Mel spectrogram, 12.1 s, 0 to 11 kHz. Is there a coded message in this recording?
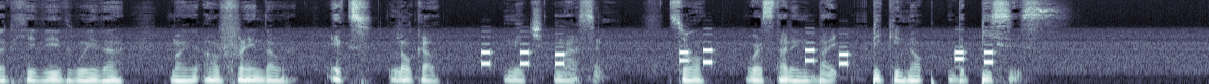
Yes: DTMF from 4.8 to 9.9 s, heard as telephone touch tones, dialled by hand, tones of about 90 ms, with hum. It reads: 221 86 91 05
